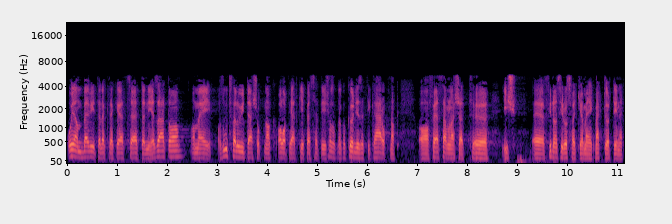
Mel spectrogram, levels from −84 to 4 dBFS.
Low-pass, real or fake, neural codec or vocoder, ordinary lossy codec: 5.4 kHz; real; none; none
